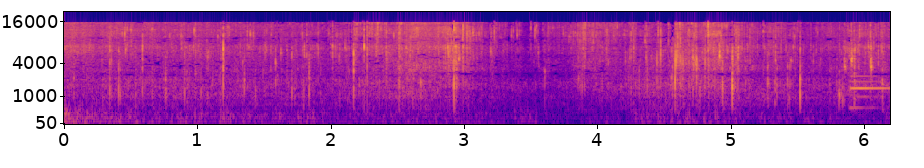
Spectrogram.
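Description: Battered chicken wings sizzling in hot oil in a steel wok as they are lowered in, a steady hiss scattered with sharp crackling pops. Music comes in near the end.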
